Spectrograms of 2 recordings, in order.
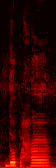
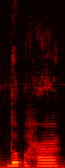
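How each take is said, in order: Both takes have the same delivery.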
